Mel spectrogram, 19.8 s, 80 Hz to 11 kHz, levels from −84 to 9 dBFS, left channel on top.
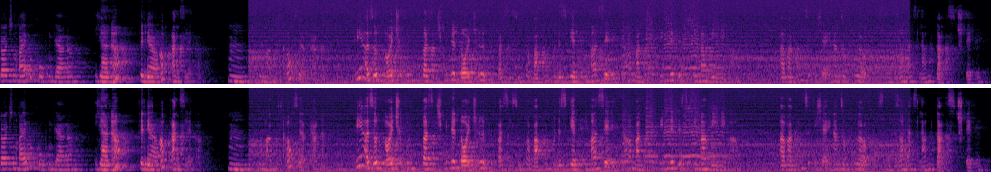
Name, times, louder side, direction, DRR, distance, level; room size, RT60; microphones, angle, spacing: voice 1, 0.0-1.5 2.9-3.2 4.6-5.5, equal, 20° left, 0 dB, 3.3 m, -35 dB
voice 2, 1.9-2.4 2.8-4.0 5.3-5.4 5.7-6.5 7.1-12.9 13.2-14.8 15.6-19.6, right 2 dB, 35° right, 4 dB, 2.0 m, -32 dB
sound 1, 5.0-18.2, equal, 60° left, 2.0 m, -33 dB
sound 2, 12.4-15.0, right 3 dB, 5° left, 1.7 m, -40 dB
30.0 x 13.5 x 8.1 m, 1.2 s
head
